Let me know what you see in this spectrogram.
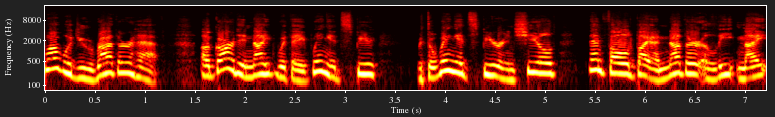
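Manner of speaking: high computer-like voice. Complaining about a game, the speaker quotes a character, imitating the ai voice. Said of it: "because it's the A I voice".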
